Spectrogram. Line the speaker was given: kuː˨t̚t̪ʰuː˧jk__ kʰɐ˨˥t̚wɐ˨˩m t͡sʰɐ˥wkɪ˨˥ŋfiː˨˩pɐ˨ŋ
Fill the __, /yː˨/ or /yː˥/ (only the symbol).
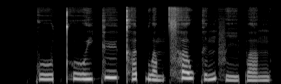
yː˥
